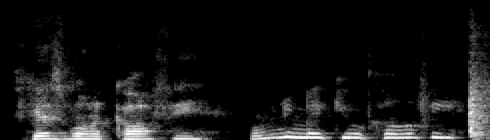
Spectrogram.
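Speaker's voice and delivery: high, fast mock host voice; playful offer. Offering viewers coffee, in a high teasing voice.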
